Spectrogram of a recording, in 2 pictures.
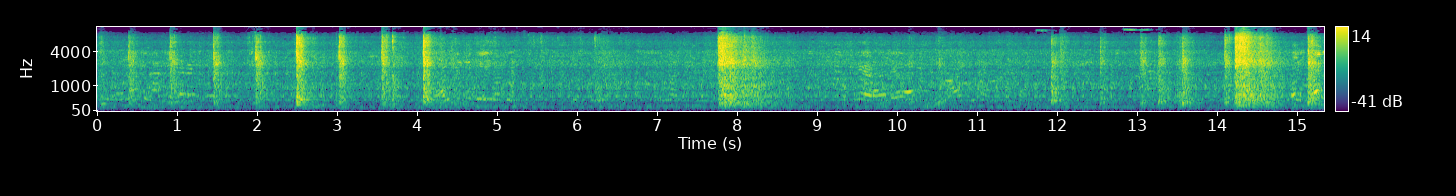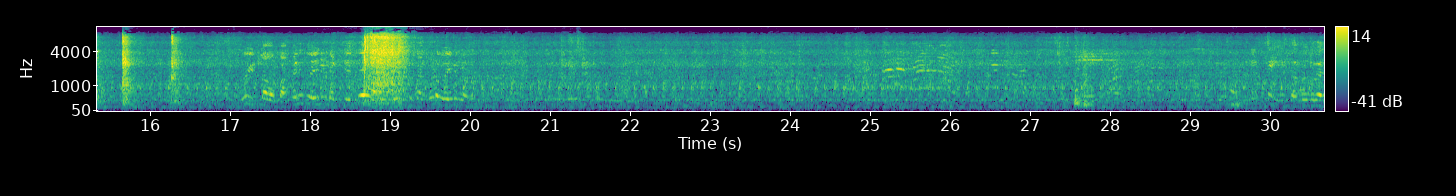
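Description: Hand pouring of concrete into plinth-beam formwork: a run of sharp knocks from iron pans and tools early on, then several louder rushes of about a second as pans of wet concrete are tipped into the form, with workers' voices throughout.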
